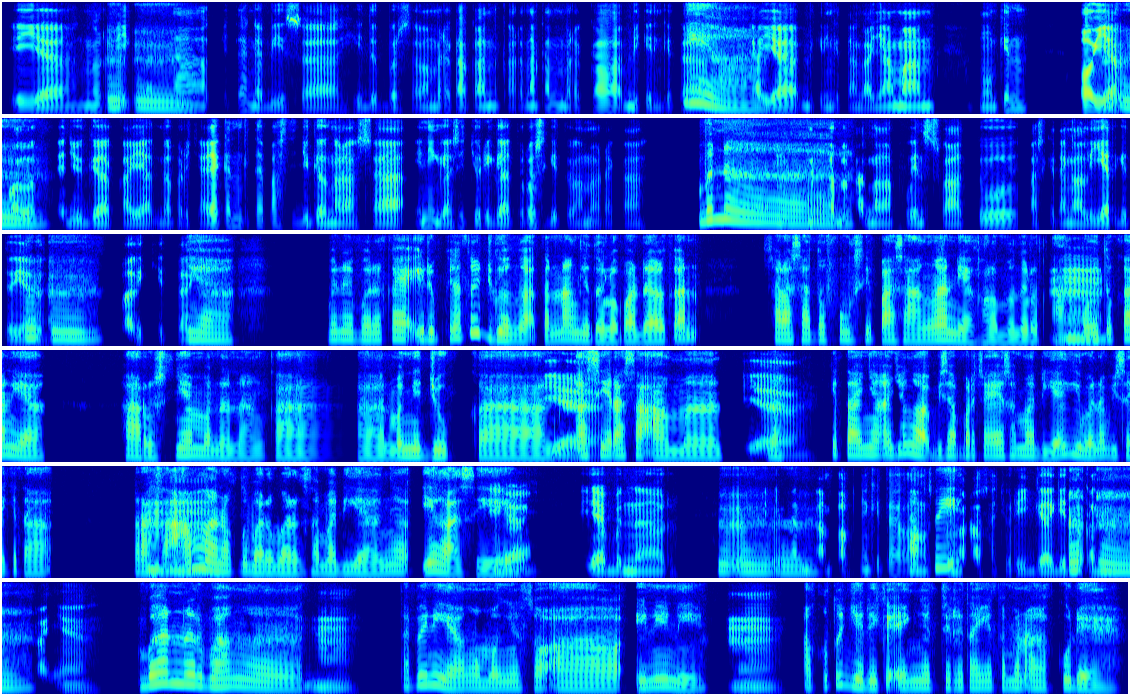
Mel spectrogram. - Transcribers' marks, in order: static; distorted speech; drawn out: "Benar"; tapping
- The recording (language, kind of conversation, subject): Indonesian, unstructured, Apa pendapatmu tentang pasangan yang sering berbohong?
- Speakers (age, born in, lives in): 20-24, Indonesia, Indonesia; 25-29, Indonesia, Indonesia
